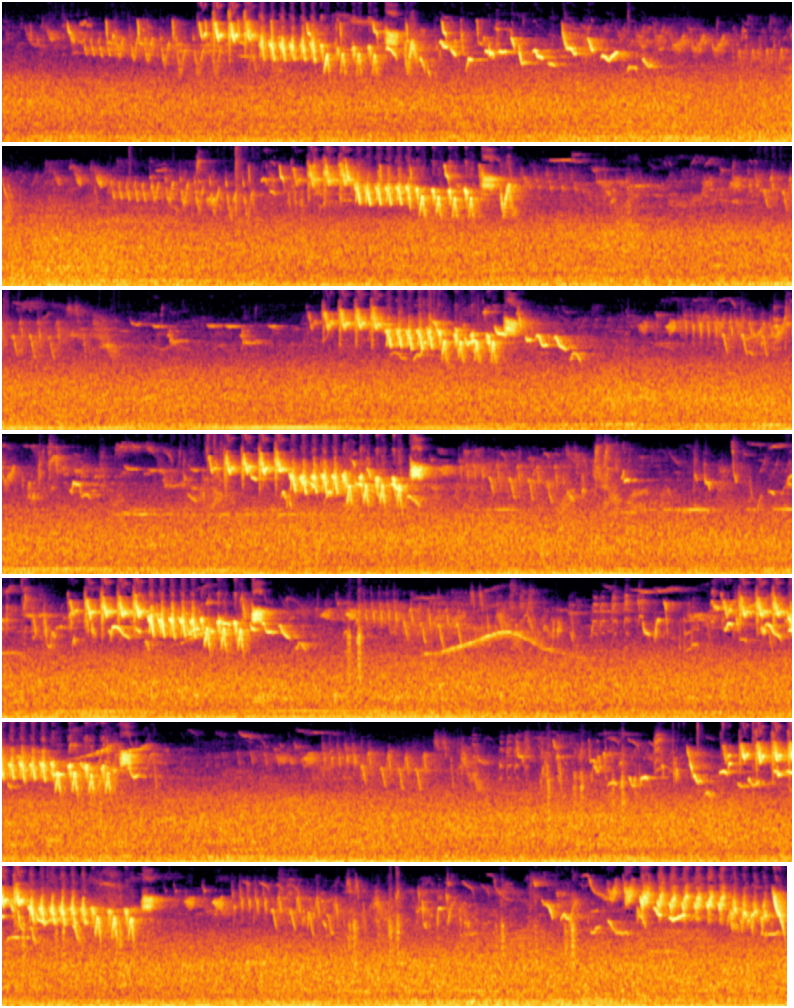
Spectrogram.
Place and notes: morning chorus with distant highway sounds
